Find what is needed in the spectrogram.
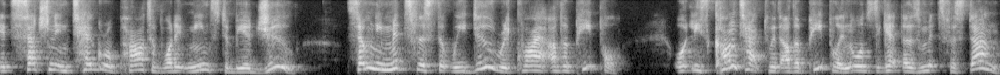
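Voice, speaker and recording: A man's high-pitched voice with a British accent and lively intonation. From England. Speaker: rabbi. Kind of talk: panel discussion.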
